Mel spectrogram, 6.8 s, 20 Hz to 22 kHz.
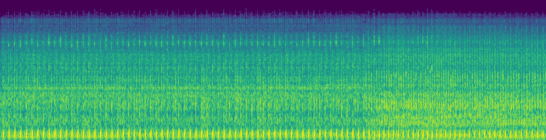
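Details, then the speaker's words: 1964 Wards Power Kraft 110 V 1250 W generator with a small Briggs & Stratton engine of about 3 hp settles into a steady, even, fast putter with no misses after a carburetor mixture adjustment that let it idle. "There we go. Just needed a little bit of adjustment, because otherwise the generator will never idle"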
